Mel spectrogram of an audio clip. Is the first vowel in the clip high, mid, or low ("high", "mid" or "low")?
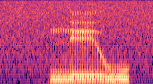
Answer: mid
